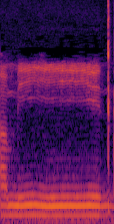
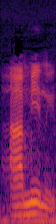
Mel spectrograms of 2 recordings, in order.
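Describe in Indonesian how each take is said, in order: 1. Kedua vokal dibaca panjang. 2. Salah satu vokalnya dibaca pendek. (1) "A-nya panjang, mimnya panjang ya" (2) "kalau salah satunya pendek itu nanti bisa berubah makna"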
